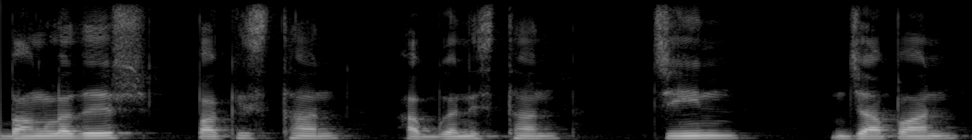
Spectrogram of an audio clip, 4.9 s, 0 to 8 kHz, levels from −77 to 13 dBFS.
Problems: none marked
